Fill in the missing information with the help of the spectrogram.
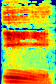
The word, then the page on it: e: English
